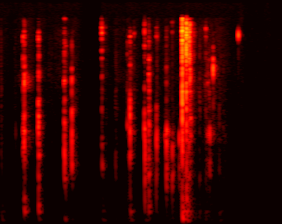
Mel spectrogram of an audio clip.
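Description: Computer keyboard being typed on: a quick, uneven run of key clicks, the loudest about one and a half seconds in.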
